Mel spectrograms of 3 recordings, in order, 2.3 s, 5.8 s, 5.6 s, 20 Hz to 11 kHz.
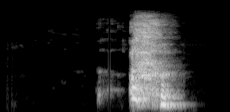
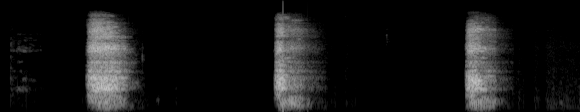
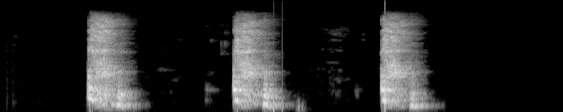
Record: {"cough_length": "2.3 s", "cough_amplitude": 28420, "cough_signal_mean_std_ratio": 0.36, "exhalation_length": "5.8 s", "exhalation_amplitude": 9767, "exhalation_signal_mean_std_ratio": 0.28, "three_cough_length": "5.6 s", "three_cough_amplitude": 28439, "three_cough_signal_mean_std_ratio": 0.37, "survey_phase": "beta (2021-08-13 to 2022-03-07)", "age": "65+", "gender": "Male", "wearing_mask": "No", "symptom_none": true, "smoker_status": "Ex-smoker", "respiratory_condition_asthma": false, "respiratory_condition_other": false, "recruitment_source": "REACT", "submission_delay": "2 days", "covid_test_result": "Negative", "covid_test_method": "RT-qPCR"}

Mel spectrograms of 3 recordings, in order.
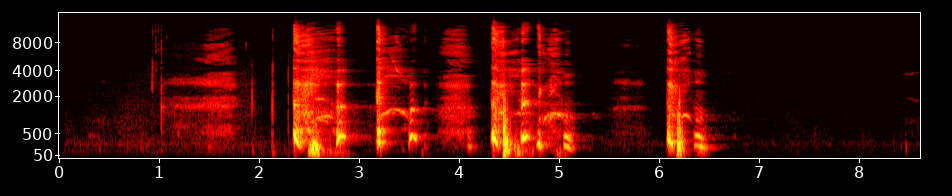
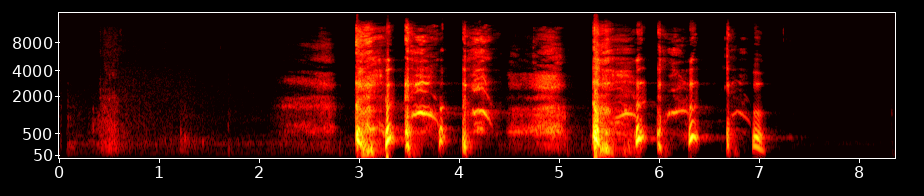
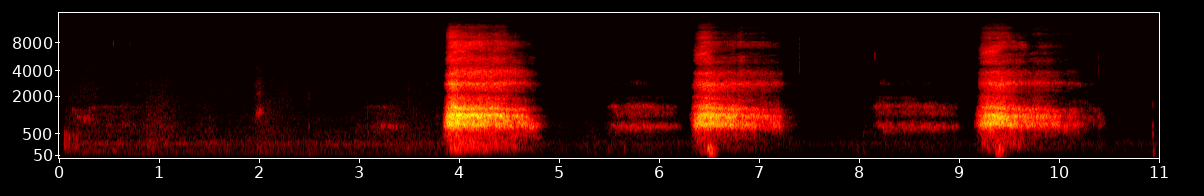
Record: {"three_cough_length": "8.6 s", "three_cough_amplitude": 32768, "three_cough_signal_mean_std_ratio": 0.29, "cough_length": "8.4 s", "cough_amplitude": 32768, "cough_signal_mean_std_ratio": 0.28, "exhalation_length": "11.0 s", "exhalation_amplitude": 24114, "exhalation_signal_mean_std_ratio": 0.32, "survey_phase": "beta (2021-08-13 to 2022-03-07)", "age": "65+", "gender": "Female", "wearing_mask": "No", "symptom_none": true, "smoker_status": "Ex-smoker", "respiratory_condition_asthma": false, "respiratory_condition_other": false, "recruitment_source": "REACT", "submission_delay": "2 days", "covid_test_result": "Negative", "covid_test_method": "RT-qPCR", "influenza_a_test_result": "Negative", "influenza_b_test_result": "Negative"}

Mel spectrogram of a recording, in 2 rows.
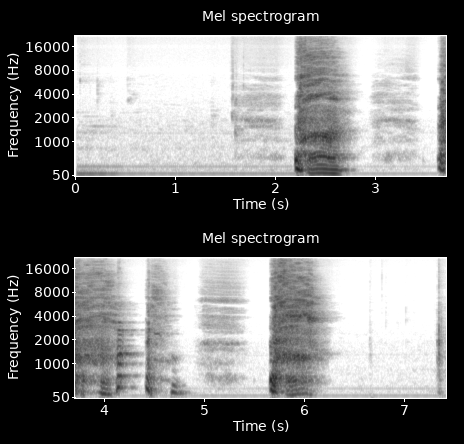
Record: {"three_cough_length": "7.4 s", "three_cough_amplitude": 32768, "three_cough_signal_mean_std_ratio": 0.4, "survey_phase": "beta (2021-08-13 to 2022-03-07)", "age": "45-64", "gender": "Female", "wearing_mask": "No", "symptom_fatigue": true, "smoker_status": "Ex-smoker", "respiratory_condition_asthma": false, "respiratory_condition_other": false, "recruitment_source": "Test and Trace", "submission_delay": "2 days", "covid_test_result": "Positive", "covid_test_method": "RT-qPCR", "covid_ct_value": 33.0, "covid_ct_gene": "ORF1ab gene", "covid_ct_mean": 33.8, "covid_viral_load": "8.3 copies/ml", "covid_viral_load_category": "Minimal viral load (< 10K copies/ml)"}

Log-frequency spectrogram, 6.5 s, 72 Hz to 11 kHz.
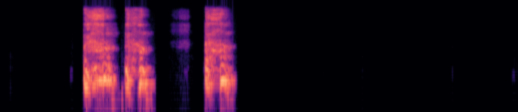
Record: {"three_cough_length": "6.5 s", "three_cough_amplitude": 30670, "three_cough_signal_mean_std_ratio": 0.32, "survey_phase": "beta (2021-08-13 to 2022-03-07)", "age": "18-44", "gender": "Male", "wearing_mask": "No", "symptom_none": true, "smoker_status": "Never smoked", "respiratory_condition_asthma": false, "respiratory_condition_other": false, "recruitment_source": "REACT", "submission_delay": "0 days", "covid_test_result": "Negative", "covid_test_method": "RT-qPCR"}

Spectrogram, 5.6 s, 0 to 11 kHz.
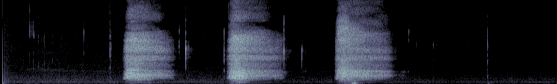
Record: {"exhalation_length": "5.6 s", "exhalation_amplitude": 11336, "exhalation_signal_mean_std_ratio": 0.38, "survey_phase": "alpha (2021-03-01 to 2021-08-12)", "age": "18-44", "gender": "Female", "wearing_mask": "No", "symptom_cough_any": true, "symptom_fatigue": true, "symptom_headache": true, "symptom_change_to_sense_of_smell_or_taste": true, "symptom_onset": "2 days", "smoker_status": "Never smoked", "respiratory_condition_asthma": false, "respiratory_condition_other": false, "recruitment_source": "Test and Trace", "submission_delay": "2 days", "covid_test_result": "Positive", "covid_test_method": "RT-qPCR"}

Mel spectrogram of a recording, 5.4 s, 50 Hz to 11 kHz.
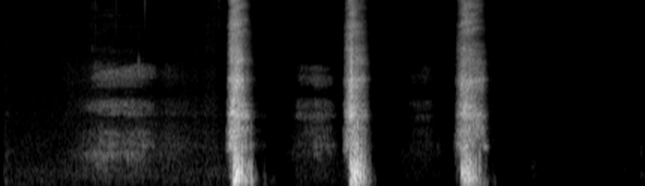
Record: {"exhalation_length": "5.4 s", "exhalation_amplitude": 32768, "exhalation_signal_mean_std_ratio": 0.2, "survey_phase": "beta (2021-08-13 to 2022-03-07)", "age": "18-44", "gender": "Female", "wearing_mask": "No", "symptom_cough_any": true, "symptom_new_continuous_cough": true, "symptom_runny_or_blocked_nose": true, "symptom_shortness_of_breath": true, "symptom_fatigue": true, "symptom_headache": true, "symptom_other": true, "symptom_onset": "3 days", "smoker_status": "Never smoked", "respiratory_condition_asthma": false, "respiratory_condition_other": false, "recruitment_source": "Test and Trace", "submission_delay": "2 days", "covid_test_result": "Positive", "covid_test_method": "RT-qPCR", "covid_ct_value": 30.9, "covid_ct_gene": "ORF1ab gene", "covid_ct_mean": 31.7, "covid_viral_load": "39 copies/ml", "covid_viral_load_category": "Minimal viral load (< 10K copies/ml)"}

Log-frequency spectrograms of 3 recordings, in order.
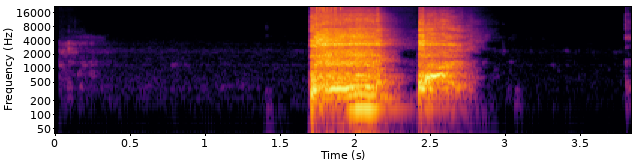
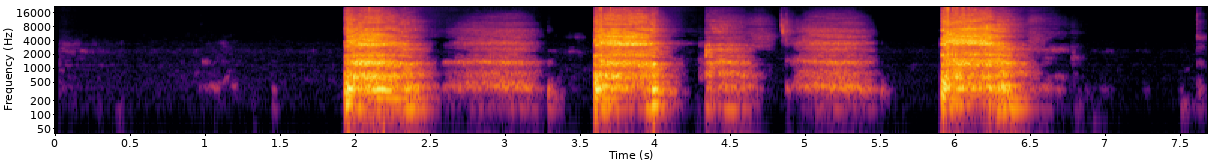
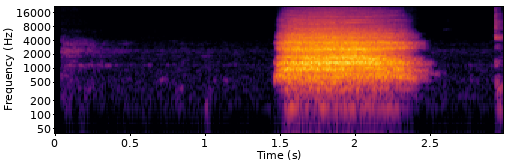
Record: {"cough_length": "3.8 s", "cough_amplitude": 32767, "cough_signal_mean_std_ratio": 0.37, "three_cough_length": "7.7 s", "three_cough_amplitude": 32768, "three_cough_signal_mean_std_ratio": 0.38, "exhalation_length": "3.0 s", "exhalation_amplitude": 27105, "exhalation_signal_mean_std_ratio": 0.45, "survey_phase": "alpha (2021-03-01 to 2021-08-12)", "age": "45-64", "gender": "Male", "wearing_mask": "No", "symptom_cough_any": true, "symptom_new_continuous_cough": true, "symptom_shortness_of_breath": true, "symptom_diarrhoea": true, "symptom_headache": true, "symptom_onset": "4 days", "smoker_status": "Ex-smoker", "respiratory_condition_asthma": false, "respiratory_condition_other": false, "recruitment_source": "REACT", "submission_delay": "1 day", "covid_test_result": "Negative", "covid_test_method": "RT-qPCR"}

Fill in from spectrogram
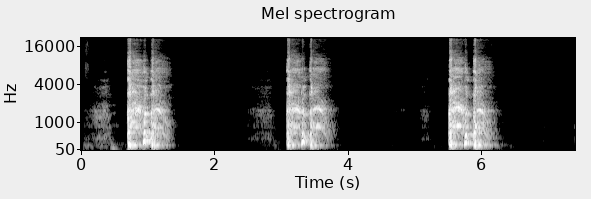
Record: {"three_cough_length": "7.4 s", "three_cough_amplitude": 32768, "three_cough_signal_mean_std_ratio": 0.37, "survey_phase": "beta (2021-08-13 to 2022-03-07)", "age": "45-64", "gender": "Male", "wearing_mask": "No", "symptom_none": true, "smoker_status": "Ex-smoker", "respiratory_condition_asthma": false, "respiratory_condition_other": false, "recruitment_source": "REACT", "submission_delay": "-9 days", "covid_test_result": "Negative", "covid_test_method": "RT-qPCR", "influenza_a_test_result": "Unknown/Void", "influenza_b_test_result": "Unknown/Void"}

